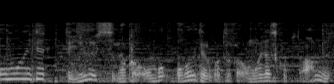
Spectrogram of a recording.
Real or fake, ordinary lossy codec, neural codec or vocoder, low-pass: fake; none; vocoder, 22.05 kHz, 80 mel bands, HiFi-GAN; 7.2 kHz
